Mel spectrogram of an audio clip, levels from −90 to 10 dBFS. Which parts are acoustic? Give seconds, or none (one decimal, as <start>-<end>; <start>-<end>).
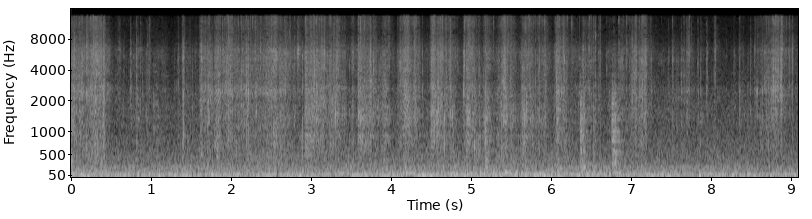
0.0-3.4; 5.9-7.9; 8.4-9.1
